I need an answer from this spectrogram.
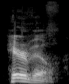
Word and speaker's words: Hillaryville: But if I want to be true to the area, I got to pronounce Hillaryville with no L's. So how do I say it? Oh my gosh. Yes, indeed. Hillaryville. Hareville.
